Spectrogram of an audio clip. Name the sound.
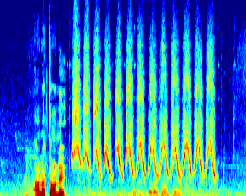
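birds chirping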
